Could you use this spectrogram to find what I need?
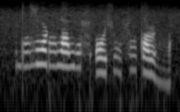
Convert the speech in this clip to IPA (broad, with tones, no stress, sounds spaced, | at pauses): d ɛ̤˦ zˤ u˦ ə̯ ɽ ɛ̤˦ ðˤ a˦ v ɔ̤˦ ɬ ʔ ɔ˧ ə̯ ʃ ɔ̤˦˨ ɬ ṳ˦ tˤ i˧ ɭ a̤˨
